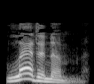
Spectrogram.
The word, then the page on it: ladanum: British English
